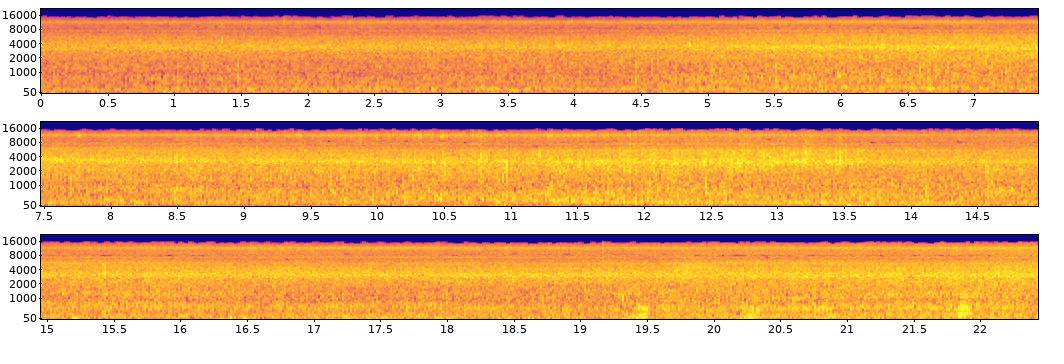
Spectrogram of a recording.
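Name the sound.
waterfall at Baul Falls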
